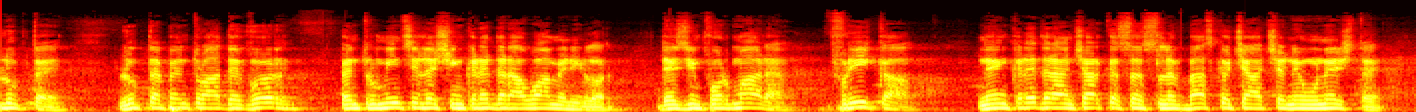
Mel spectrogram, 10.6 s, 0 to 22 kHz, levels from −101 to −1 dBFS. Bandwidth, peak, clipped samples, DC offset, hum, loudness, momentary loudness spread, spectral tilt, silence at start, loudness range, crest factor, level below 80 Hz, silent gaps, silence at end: 10.5 kHz; 0 dBFS; under 0.1%; under 0.1%; none; -14 LUFS; 8 LU; -7 dB/octave; 0 s; 2 LU; 14 dB; -50 dBFS; none; 0.15 s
